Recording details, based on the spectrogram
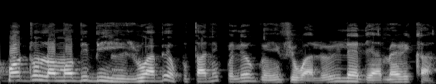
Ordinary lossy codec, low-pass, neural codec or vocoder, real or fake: none; 7.2 kHz; none; real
